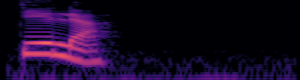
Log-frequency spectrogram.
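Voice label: "теля", Komi, female; audio dict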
